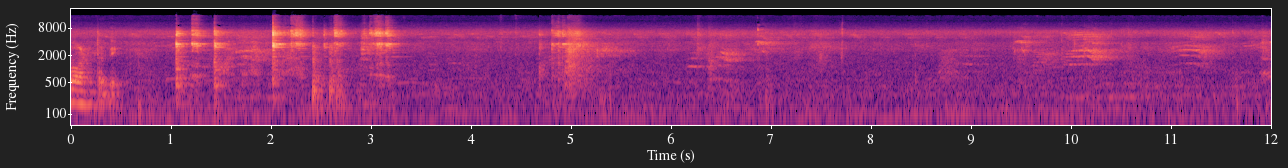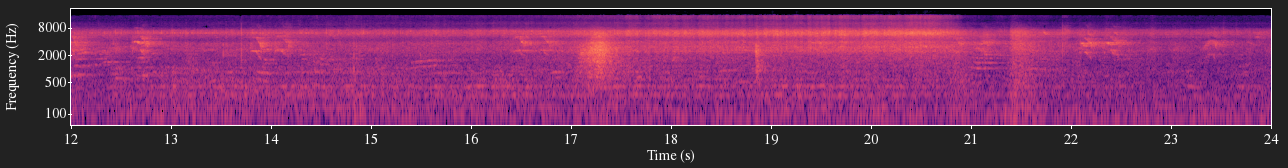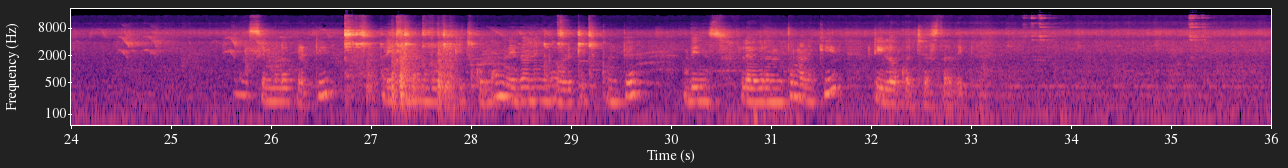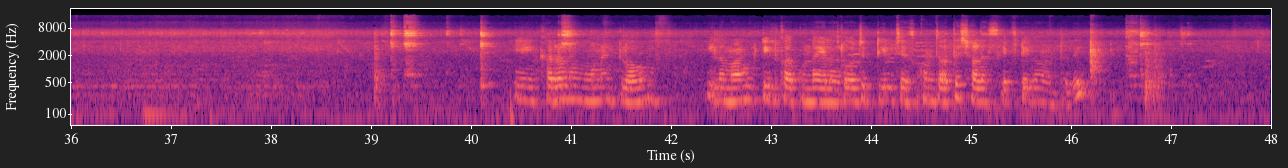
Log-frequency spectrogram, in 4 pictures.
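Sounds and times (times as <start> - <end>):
tea boiling on gas stove: 0.0 - 48.0
metal kitchenware clinking on pot: 1.0 - 3.4, 4.7 - 5.3, 26.7 - 29.4, 39.0 - 41.2, 46.6 - 47.3.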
